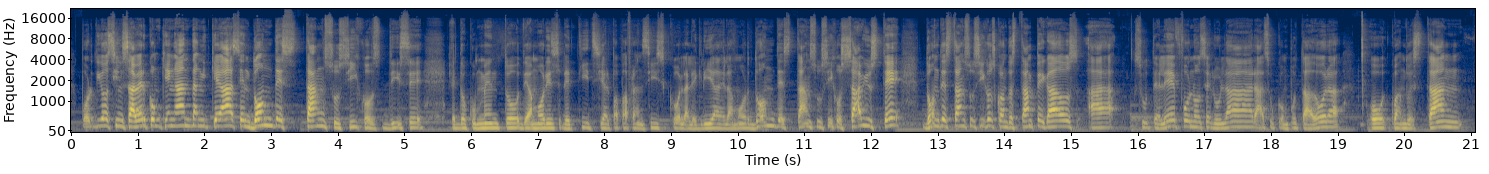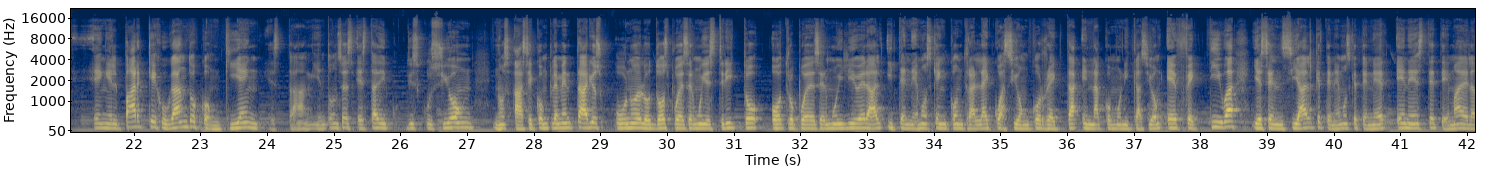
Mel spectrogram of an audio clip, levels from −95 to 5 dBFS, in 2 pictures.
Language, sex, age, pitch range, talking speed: Spanish, male, 50-69, 135-175 Hz, 140 wpm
